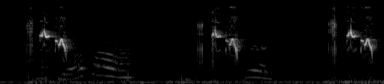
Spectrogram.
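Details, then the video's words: Young male Bar-winged prinia in full song gives sharp, high chirping phrases of two or three quick falling notes, repeated roughly every one and a half seconds, with soft lower slurred whistles between. "PRENJAK JANTAN ,MASIH MUDA SUDAH GACOR SANGAT"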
